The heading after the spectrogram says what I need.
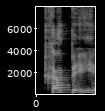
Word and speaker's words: KPI: Aqui a sigla KPI, né? KPI. Tem muita gente que pronuncia KPI. Aí você muda completamente a coisa, né? A pronúncia do K em inglês é K e não Ki.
